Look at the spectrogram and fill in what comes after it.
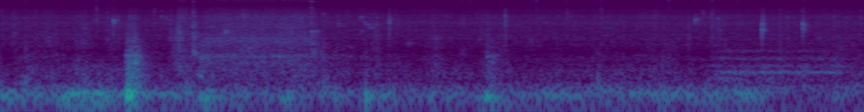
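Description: Sliced garlic and shallots frying in a little oil in a steel wok: a quiet sizzle with scattered crackles and pops, and one sharp knock about a second in.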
